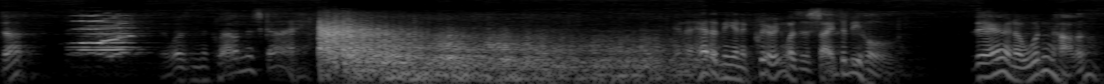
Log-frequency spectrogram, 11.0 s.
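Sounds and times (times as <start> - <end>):
speech: 0.0 - 0.4, 1.9 - 5.8, 6.8 - 9.1, 9.8 - 11.0
thunder rumbling: 3.2 - 8.0.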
